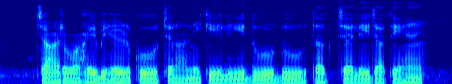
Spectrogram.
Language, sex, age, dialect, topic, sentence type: Hindi, male, 18-24, Marwari Dhudhari, agriculture, statement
